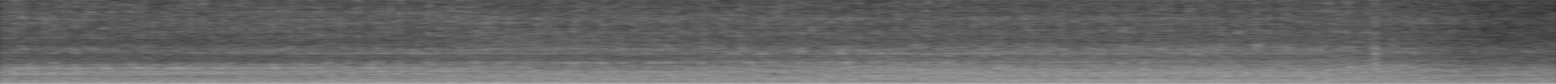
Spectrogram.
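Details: Bradley mower after replacing broken belt-tightening mechanism with original part (about an inch of play), blades engaged: steady even engine drone, no belt squeal, slap or chirp; normal running.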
